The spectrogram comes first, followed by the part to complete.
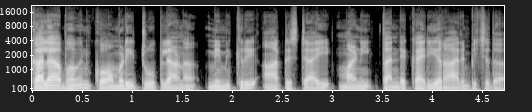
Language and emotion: Malayalam, neutral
